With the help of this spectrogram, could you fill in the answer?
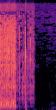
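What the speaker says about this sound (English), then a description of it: "That caused the normal clicks of dialing to make more of a razzing sound like this." A rotary telephone dial with a modified spring, sped up so its normal clicks merge into a short, harsh razzing buzz followed by a few quick separate clicks, then quiet.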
